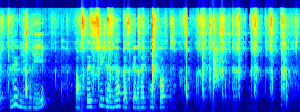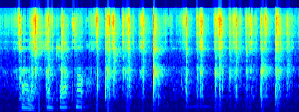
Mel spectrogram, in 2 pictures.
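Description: Playing cards riffle and slap together as they are shuffled.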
